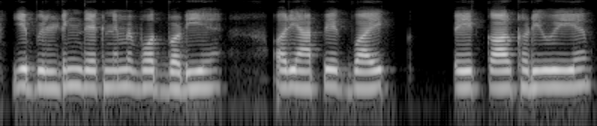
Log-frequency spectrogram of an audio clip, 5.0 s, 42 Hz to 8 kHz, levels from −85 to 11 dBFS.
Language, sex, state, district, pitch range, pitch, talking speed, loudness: Hindi, female, Uttar Pradesh, Lalitpur, 210-220 Hz, 215 Hz, 215 wpm, -16 LUFS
